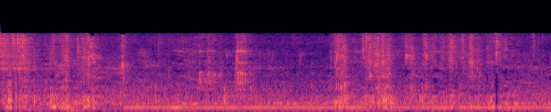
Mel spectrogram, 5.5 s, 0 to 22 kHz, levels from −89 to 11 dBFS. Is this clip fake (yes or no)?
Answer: no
